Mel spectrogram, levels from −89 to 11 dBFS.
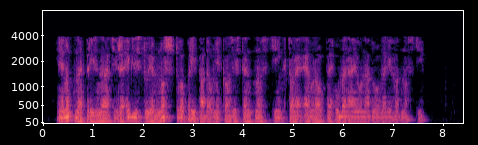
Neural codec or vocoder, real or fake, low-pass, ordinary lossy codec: none; real; 7.2 kHz; AAC, 16 kbps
